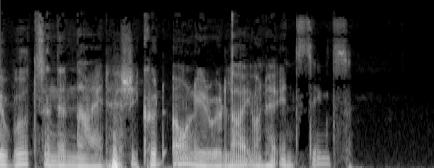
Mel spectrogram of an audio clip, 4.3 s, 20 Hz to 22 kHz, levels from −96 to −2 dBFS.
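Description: Channel delay (comb filtering) in this speech clip from 2.85 s to 4.34 s: one channel lags the other by a fraction of a millisecond, so summing cuts fixed notches from around 3 kHz, leaving a hollow sound.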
